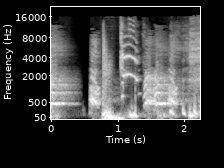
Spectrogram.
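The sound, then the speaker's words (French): A seagull calls loudly, a quick series of harsh, yelping cries with a rising squeal in the middle, almost like a small dog yelping. No voices. “En fait, c'est une mouette.”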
